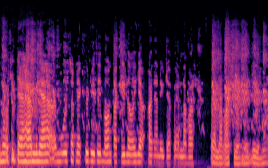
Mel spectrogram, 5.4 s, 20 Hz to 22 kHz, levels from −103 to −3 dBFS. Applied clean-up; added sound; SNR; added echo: classical method spectral subtraction.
